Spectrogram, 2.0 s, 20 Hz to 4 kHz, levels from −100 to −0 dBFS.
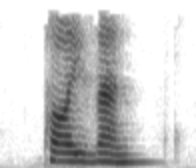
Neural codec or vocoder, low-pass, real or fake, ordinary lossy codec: codec, 32 kHz, 1.9 kbps, SNAC; 3.6 kHz; fake; MP3, 24 kbps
